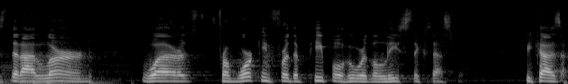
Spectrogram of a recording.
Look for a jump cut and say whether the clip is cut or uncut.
uncut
